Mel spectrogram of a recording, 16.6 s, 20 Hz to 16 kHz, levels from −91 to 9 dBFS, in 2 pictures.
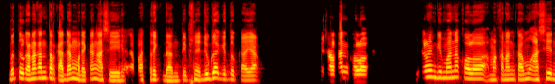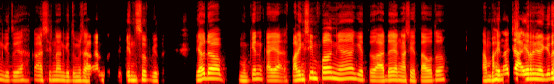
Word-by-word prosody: Betul, 195 +4 0
Karena 185 +3 +5
kan 220 +1 +3
terkadang 185 -3 +3
mereka 155 +1 -1
ngasih 145 -6 0 0.2
apa 160 - -3
trik 170 0 -2
dan 130 -1 -2
tipsnya 155 +3 -3
juga 185 +6 +3
gitu 175 -1 -5
kayak. 150 0 -1 0.9
Misalkan 195 +5 +1
kalau, 175 0 +4 0.8
kita 385 - -29
kan 255 - +2
gimana 230 +1 +1
kalau 195 -3 +2 0.2
makanan 165 +2 -2
kamu 170 +2 +1
asin? 190 +4 0
Gitu 140 0 -8
ya 145 - -5
keasinan 150 -1 -5
gitu 135 -1 -6
misalkan 135 +2 -2 0.3
bikin 145 0 -4
sup 155 +1 -1
gitu 130 -1 -6 0.5
ya 155 - +6
udah 195 -4 +5 0.2
mungkin 135 +8 -3
kayak 135 -4 -1
paling 155 +3 +3
simpelnya 215 -2 +2 0.2
gitu 155 -4 -4
ada 130 +3 +2
yang 150 - 0
ngasih 135 -1 -2
tau 125 +1 0
tuh, 160 +1 -1 0.6
tambahin 145 +5 +2
aja 190 -2 +5
airnya 185 +1 +5
gitu 185 +3 +5
165 Hz, 165 wpm, -24 LUFS, 145-185 Hz, 0.9 s, ya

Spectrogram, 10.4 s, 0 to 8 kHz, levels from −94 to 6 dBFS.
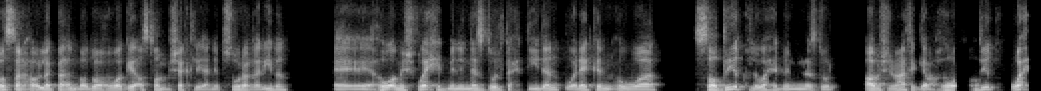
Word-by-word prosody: بُصّ 170 - +4
أنا - - +2
هاقول 160 - +2
لك - - +2
بقى 150 -1 +2
الموضوع 115 0 +1
هو 125 - +3
جه - - +1
أصلًا 130 -4 -2
بشكل 105 +1 -4
يعني 90 -1 -5
بصورة 145 +10 0
غريبة، 125 +10 -4 0.5
آآ، 100 0 -1
هو 165 +4 +6
مش 130 -1 -2
واحد 165 -6 +2
من 120 -1 0
الناس 125 +2 0
دول 130 0 -1
تحديدًا، 135 +5 -3
ولكن 130 +1 0
هو 150 +4 0 0.4
صديق 170 +5 +3
لواحد 120 -1 -1
من - - -2
الناس 105 0 -3
دول، 95 -4 -6 0.3
آه، 130 0 +7
مش 120 - -3
اللي 115 - -8
معايا 155 +4 0
في - - -6
الجامعة، - - -1
هو 125 +3 +4 0.2
صديق 175 +7 -3
واحد - - +3
130 Hz, 215 wpm, -22 LUFS, 110-145 Hz, 0.5 s, آه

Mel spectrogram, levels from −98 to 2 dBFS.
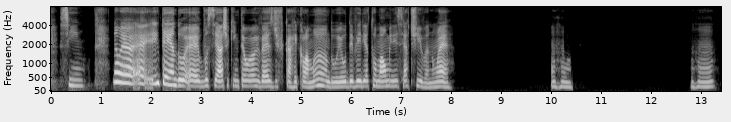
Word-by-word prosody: Sim, 205 -3 -5 0.6
não 335 -1 +6
é 290 -3 +5
é - - -2
entendo, 230 -8 +4
eh, 190 +1 +2
você 205 +3 -3
acha 190 +2 +4
que 195 0 -12
então 195 0 -5
ao 195 +1 -2
invés 185 -1 -2
de 180 - -6
ficar 175 0 -4
reclamando 175 +1 -2
eu 170 +1 -1
deveria 185 +1 -2
tomar 185 -3 -1
uma 190 +1 -4
iniciativa, 185 -3 -6
não 155 +3 -6
é? 165 -4 0 2.0
Uhum. 165 -2 -10 2.4
Uhum. 170 +2 -10
185 Hz, 105 wpm, -20 LUFS, 175-200 Hz, 2.4 s, não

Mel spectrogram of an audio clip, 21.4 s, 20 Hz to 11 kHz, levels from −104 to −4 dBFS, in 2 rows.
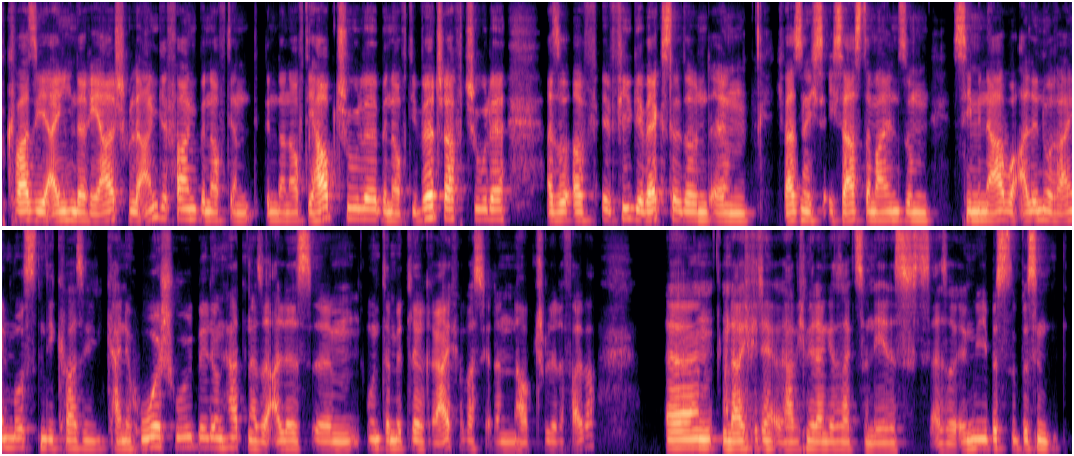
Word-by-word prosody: habe - - -22
quasi 130 0 +5
eigentlich 125 +3 +3
in 130 - +3
der 120 -1 +3
Realschule 125 +3 +1
angefangen, 145 -3 0
bin 130 -1 0
auf 120 0 -5
den 115 0 -7
bin 120 +1 -4
dann 115 -1 -6
auf 115 0 -5
die 120 - -2
Hauptschule, 145 +1 +4
bin 125 -2 -2
auf 110 - -4
die - - -9
Wirtschaftsschule. 145 -2 +4 0.4
Also, 125 +1 +1
auf 120 0 0
äh, 140 - -1
viel 150 +3 -3
gewechselt 135 -1 +3
und, 120 -1 +2
ähm, 115 0 -1 0.2
ich - - -24
weiß 120 +1 +5
nicht, 125 -1 +2
ich 125 -1 +2
saß 125 0 +4
da 130 - 0
mal 120 0 +1
in 125 - +1
so 125 -1 -3
'nem 120 0 -2 0.2
Seminar, 125 +1 +2
wo 125 - +1
alle 130 +2 0
nur 130 -3 -1
rein 125 +4 -2
mussten, 135 -1 -2
die 125 -1 -4
quasi 120 -1 -6
keine 115 0 -6
hohe 145 +3 +2
Schulbildung 140 -1 -5
hatten, 140 -3 -6
also, 110 -1 -4
alles, 115 0 0
ähm, 110 - -4
unter 255 0 -5
mittlere 120 -1 -3
Reife, 125 - -3
was 115 0 -3
ja - - -17
dann 110 0 -11
in 105 - -9
der 105 - -6
Hauptschule 110 +2 -9
der 110 - -19
Fall - - -8
war. - - -13 0.7
Ähm, 125 +1 +5
und 115 - -1
da 115 - +3
habe - - +3
ich 115 - -7
mir 125 - -8
da - - -8
äh, - - -10
habe 110 0 -4
ich 125 - -10
mir 115 - -1
dann 110 0 -1
gesagt, 110 -1 -5
so: 105 - 0
„Ne, 100 +1 -6
das 105 0 0
also, 100 0 -7
irgendwie 125 +4 -1
bist 130 +1 +2
du - - -9
bisschen,- 120 0 +1
125 Hz, 235 wpm, -24 LUFS, 115-130 Hz, 0.7 s, quasi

